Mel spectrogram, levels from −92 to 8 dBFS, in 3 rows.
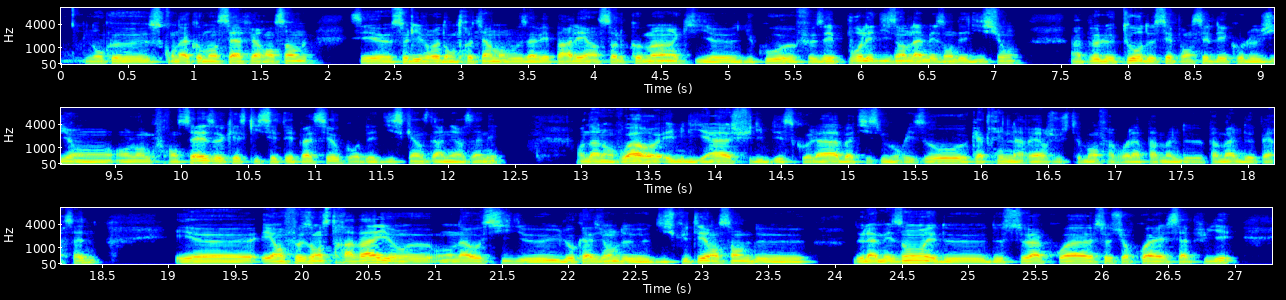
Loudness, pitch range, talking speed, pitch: -29 LUFS, 90-105 Hz, 250 wpm, 95 Hz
